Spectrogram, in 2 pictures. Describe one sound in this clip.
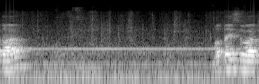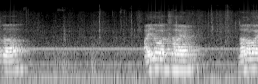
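A man speaks loudly through a microphone and loudspeakers in short bursts with pauses.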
